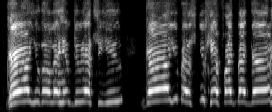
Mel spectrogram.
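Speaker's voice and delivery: very high, woman-like voice. Retelling what a man filming said: imitating a man who sounded like a woman. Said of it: "'Cause he sounded just like a woman".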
